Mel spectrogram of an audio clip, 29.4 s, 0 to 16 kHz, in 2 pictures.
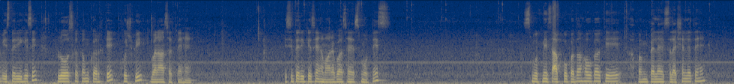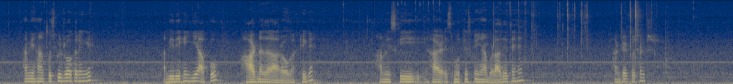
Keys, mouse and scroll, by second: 3.1 ctrl+z, 4.3 ctrl+z, 6.0 click, 13.4-15.6 drag, 15.6 b, 16.5-22.6 drag, 28.6-29.3 drag.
